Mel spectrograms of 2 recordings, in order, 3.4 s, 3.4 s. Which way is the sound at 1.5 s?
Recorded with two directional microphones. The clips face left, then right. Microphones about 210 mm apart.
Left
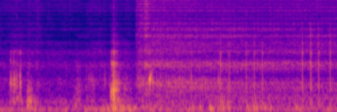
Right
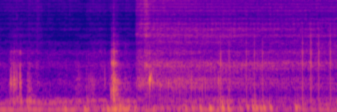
Centre (ahead or behind).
